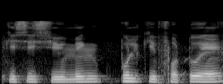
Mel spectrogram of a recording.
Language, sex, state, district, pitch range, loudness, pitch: Hindi, male, Rajasthan, Churu, 120-130 Hz, -21 LUFS, 125 Hz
